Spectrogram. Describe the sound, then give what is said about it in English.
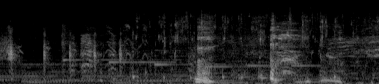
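Liquor poured from a bottle down a drain, uneven glugging gurgles with a couple of louder surging pulses over a quiet trickle, fairly soft overall. “Now I will pour the second bottle down the drain with, again, exception of one shot, which I will drink as I send it to its final reward.”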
